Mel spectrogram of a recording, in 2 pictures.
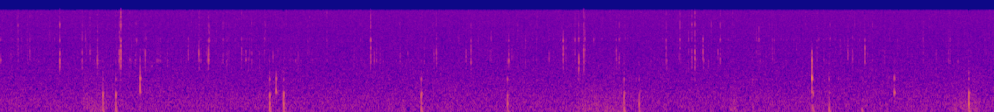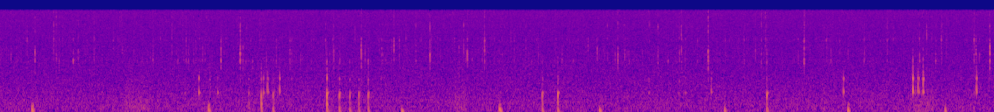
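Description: Underwater ambience over a shallow rocky reef: a faint low hiss with scattered sharp clicks and pops at irregular intervals, bunched more thickly about two thirds of the way through.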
